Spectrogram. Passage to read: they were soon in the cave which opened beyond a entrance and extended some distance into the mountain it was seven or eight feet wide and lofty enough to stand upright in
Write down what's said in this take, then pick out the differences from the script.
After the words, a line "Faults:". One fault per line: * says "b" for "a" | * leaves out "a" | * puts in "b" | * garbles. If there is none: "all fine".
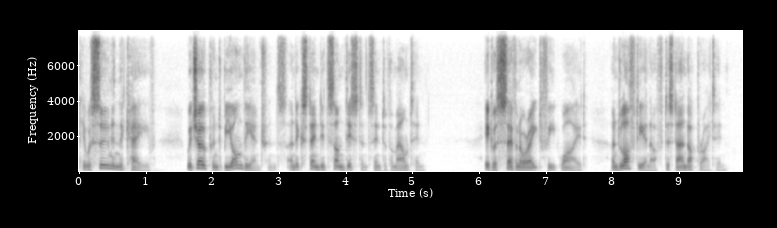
they were soon in the cave which opened beyond the entrance and extended some distance into the mountain it was seven or eight feet wide and lofty enough to stand upright in
Faults:
* says "the" for "a"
